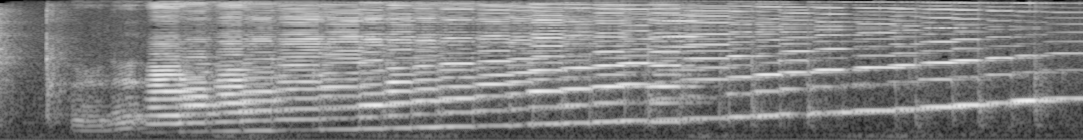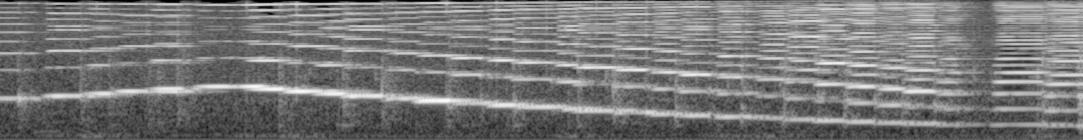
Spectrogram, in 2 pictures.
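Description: Giulietti compact free-bass piano accordion with two reed sets (low and middle), played on its right-hand keyboard. A single line of notes climbs steadily in a scale run for about six seconds to a high peak, then runs back down.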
